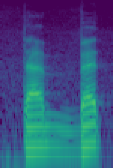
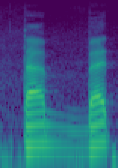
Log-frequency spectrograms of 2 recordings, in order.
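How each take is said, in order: The two takes are said the same way.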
